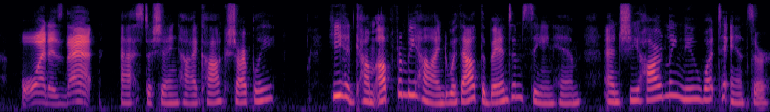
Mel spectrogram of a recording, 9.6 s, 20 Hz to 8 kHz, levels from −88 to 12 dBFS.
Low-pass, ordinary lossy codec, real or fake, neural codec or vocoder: 7.2 kHz; AAC, 48 kbps; real; none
